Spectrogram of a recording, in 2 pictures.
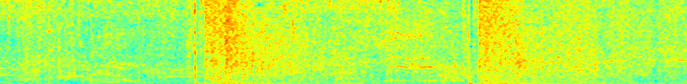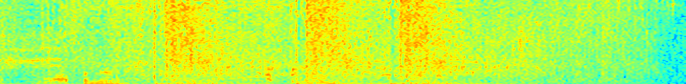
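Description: Shotgun blasts boom loudly in quick succession.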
